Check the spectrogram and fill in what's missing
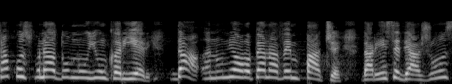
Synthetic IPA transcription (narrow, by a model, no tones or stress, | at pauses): ʃakumspunead̪o̞mnujuŋkəɾje̞rʲd̪aɨnuniunaeuɾo̞peanəave̞mpat͡ʃe̞d̪arje̞st̪ed̪eaʒuns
